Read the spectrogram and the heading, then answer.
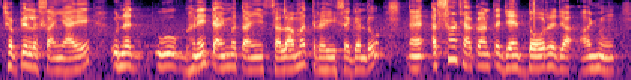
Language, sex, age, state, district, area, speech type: Sindhi, female, 60+, Rajasthan, Ajmer, urban, spontaneous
